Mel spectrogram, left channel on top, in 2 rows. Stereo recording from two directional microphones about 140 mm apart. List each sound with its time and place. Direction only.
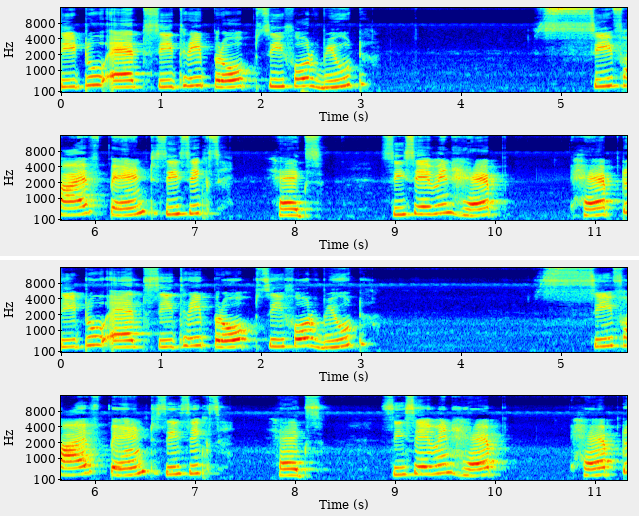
0.0 s a woman's voice: 40° left (ahead or behind)
5.3 s a woman's voice: 40° left (ahead or behind)
9.1 s a woman's voice: 40° left (ahead or behind)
